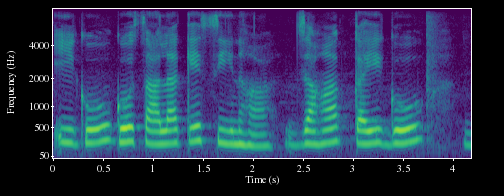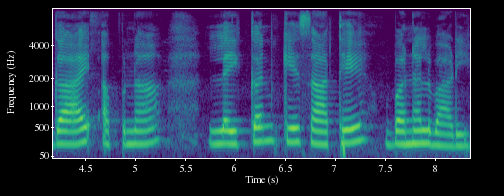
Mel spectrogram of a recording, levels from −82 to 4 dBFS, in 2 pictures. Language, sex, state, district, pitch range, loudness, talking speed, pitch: Bhojpuri, female, Bihar, Gopalganj, 215-245 Hz, -19 LUFS, 100 wpm, 225 Hz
